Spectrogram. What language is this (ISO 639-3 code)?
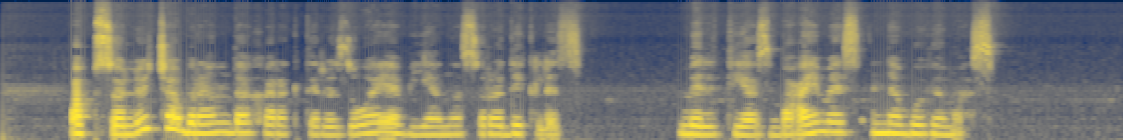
lit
